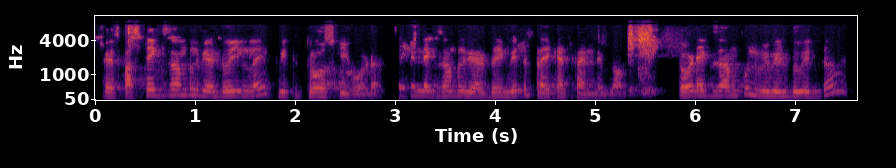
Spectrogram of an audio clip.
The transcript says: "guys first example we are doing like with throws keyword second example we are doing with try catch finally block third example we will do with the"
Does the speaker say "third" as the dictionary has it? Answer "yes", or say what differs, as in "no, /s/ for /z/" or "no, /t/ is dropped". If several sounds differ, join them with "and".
no, /t/ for /θ/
